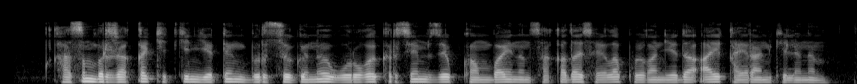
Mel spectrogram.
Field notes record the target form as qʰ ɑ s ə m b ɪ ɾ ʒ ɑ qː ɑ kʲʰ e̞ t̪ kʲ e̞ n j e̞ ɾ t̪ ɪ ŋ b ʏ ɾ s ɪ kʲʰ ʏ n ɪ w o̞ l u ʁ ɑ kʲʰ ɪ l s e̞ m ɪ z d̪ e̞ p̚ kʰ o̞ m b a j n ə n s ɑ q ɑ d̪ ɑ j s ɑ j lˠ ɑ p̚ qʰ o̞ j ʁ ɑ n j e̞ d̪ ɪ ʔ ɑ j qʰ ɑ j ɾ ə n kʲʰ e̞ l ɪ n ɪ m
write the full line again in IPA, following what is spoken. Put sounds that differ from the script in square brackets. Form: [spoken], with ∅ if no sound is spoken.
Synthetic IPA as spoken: qʰ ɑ s ə m b ɪ ɾ ʒ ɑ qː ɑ kʲʰ e̞ t̪ kʲ e̞ n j e̞ ɾ t̪ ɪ ŋ b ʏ ɾ s ɪ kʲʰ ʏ n ɪ w o̞ [ɾ] u ʁ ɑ kʲʰ ɪ [ɾ] s e̞ m ɪ z d̪ e̞ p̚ kʰ o̞ m b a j n ə n s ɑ q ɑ d̪ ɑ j s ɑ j lˠ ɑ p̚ qʰ o̞ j ʁ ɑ n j e̞ d̪ ɪ ʔ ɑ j qʰ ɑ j ɾ [ɑ] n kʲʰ e̞ l ɪ n ɪ m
